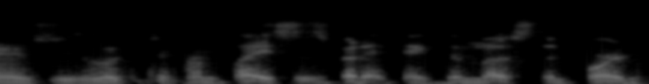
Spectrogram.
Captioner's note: audio distorts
